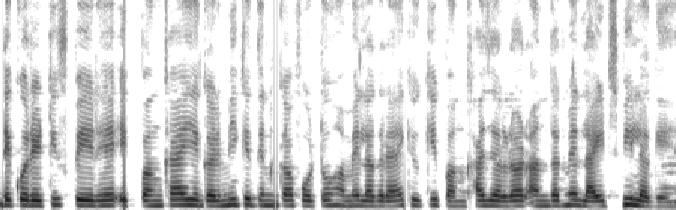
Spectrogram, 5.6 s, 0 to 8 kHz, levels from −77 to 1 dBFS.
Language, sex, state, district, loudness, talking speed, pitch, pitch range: Hindi, female, Bihar, Muzaffarpur, -17 LUFS, 275 wpm, 200 Hz, 195-215 Hz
